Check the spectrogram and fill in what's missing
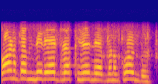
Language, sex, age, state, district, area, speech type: Odia, female, 45-60, Odisha, Sundergarh, rural, conversation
